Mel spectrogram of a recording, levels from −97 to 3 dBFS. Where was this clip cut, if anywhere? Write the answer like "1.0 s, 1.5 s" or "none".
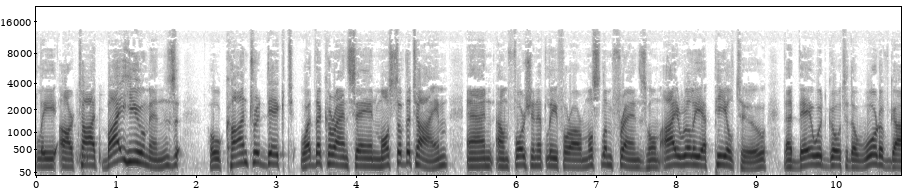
5.3 s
